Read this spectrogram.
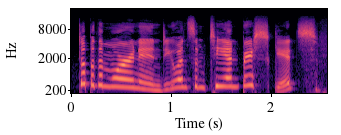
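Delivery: high-pitched put-on Irish lilt; Irish accent. Streamer trying out an Irish accent for chat, playful Irish lilt. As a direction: chirp it as a stock Irish greeting. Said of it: "you want to learn the Irish accent".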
